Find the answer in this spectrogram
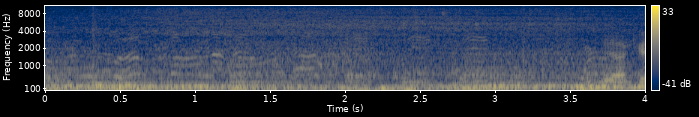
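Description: Background music from the light show's loudspeakers mixed with the voices of people around, over a steady low rumble on the microphone.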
